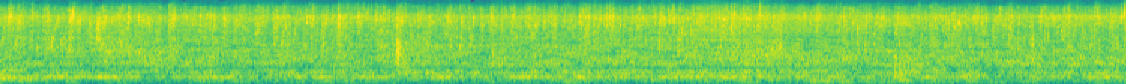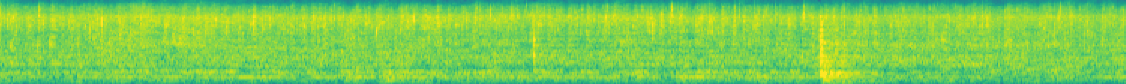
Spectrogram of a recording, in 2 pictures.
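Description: Wet spiced masala bubbling and sizzling steadily in a non-stick kadai, a continuous hiss, with a couple of light knocks of a wooden spatula against the pan as the boiled eggs are lifted out.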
